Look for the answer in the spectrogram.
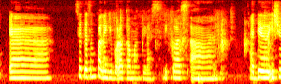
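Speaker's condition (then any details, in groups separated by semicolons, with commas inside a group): No condition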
